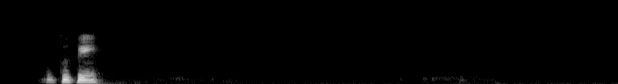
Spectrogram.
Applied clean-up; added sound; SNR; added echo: neural mask model DeepFilterNet 3.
